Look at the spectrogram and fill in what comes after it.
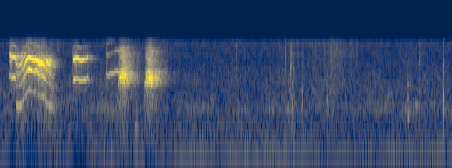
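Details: Playing miniature pinscher puppies give several high, wavering whimpering yelps in quick succession over the first three seconds, then near silence with only a few faint clicks.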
